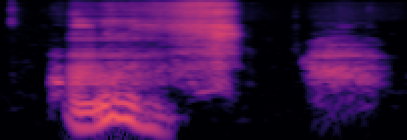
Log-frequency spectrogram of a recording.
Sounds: Sneeze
